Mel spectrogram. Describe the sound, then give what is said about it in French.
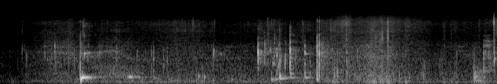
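Someone takes a sip of a drink: a soft slurp and a few small wet clicks and swallows, with quiet breathing and faint liquid noises in between. No one speaks. “Juste reprendre, mon souffle un peu, prendre une gorgée.”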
